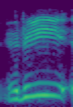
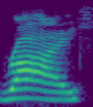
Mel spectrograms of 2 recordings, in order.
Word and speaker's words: Ri: His name is spelled R I, pronounced Ri, not Rai. He is not a loaf of bread.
